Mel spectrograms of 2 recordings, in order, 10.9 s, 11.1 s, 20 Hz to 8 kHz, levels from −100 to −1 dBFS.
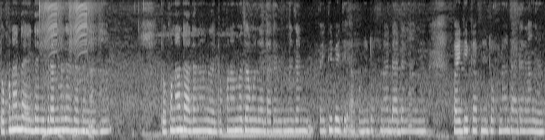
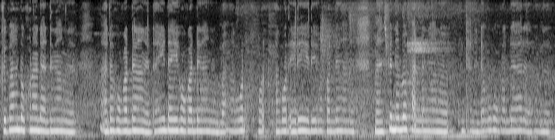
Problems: low volume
